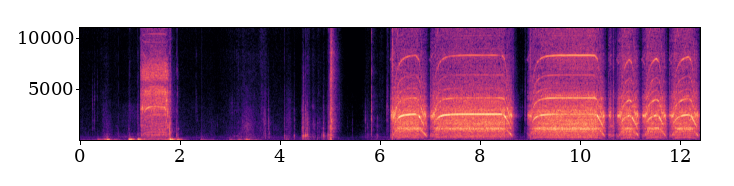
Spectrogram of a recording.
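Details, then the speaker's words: Milwaukee M18 FHIWF12 nut gun after switch cleaning repair (dirt and grease had caused stopping on trigger pull): smooth high motor whine spinning up and down evenly on each pull, clicking gone; running normally. "Clicking noise is gone too. That's her."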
